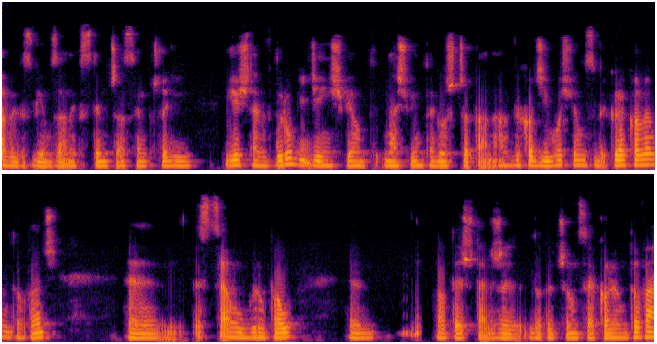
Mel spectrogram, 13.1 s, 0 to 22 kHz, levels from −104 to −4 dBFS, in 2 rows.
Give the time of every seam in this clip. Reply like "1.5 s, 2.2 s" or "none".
1.5 s, 10.7 s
